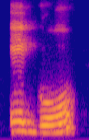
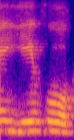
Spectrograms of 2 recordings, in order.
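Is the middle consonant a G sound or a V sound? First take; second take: G sound; V sound. First: The middle consonant is a hard G sound. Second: The middle consonant is a V sound. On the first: The speaker calls it wrong. "tulisannya ego" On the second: The speaker calls it right. "tapi bacanya Yevo"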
